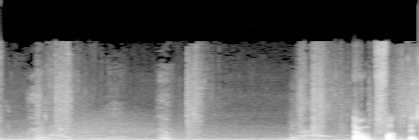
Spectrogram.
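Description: A heavy hammer strikes an armoured warrior with metallic thuds.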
